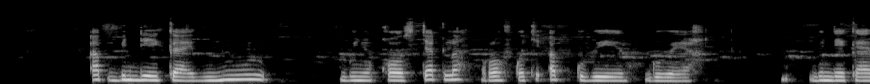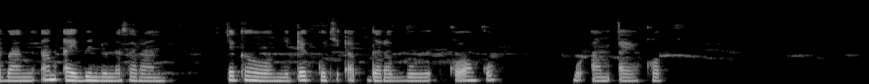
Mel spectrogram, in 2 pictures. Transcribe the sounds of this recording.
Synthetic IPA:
ʔɐp̚bindekajbunuːl | buɲuqɔːscɐtlɐrɔfkɔciʔɐp̚kubiːɾɡuwɛːx | bindɛkaːjbaŋɐʔɐmɐjbindunɐsɐɾan | cɐkːɐŋɔmɲutɛkːɔciʔɐ̰p̚dɐɾɐbuqɔ̰ːŋkɔ | buʔɐmɐjqɔp̚

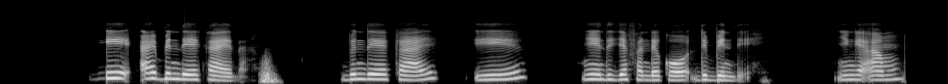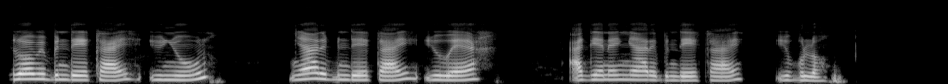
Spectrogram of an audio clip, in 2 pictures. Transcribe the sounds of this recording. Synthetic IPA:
biajbindɛkaːjda̰ | bindɛkaj | ji | ɲidid͡ʒɛfandɛkɔdibindḭ | ɲiŋɡɛ̰ʔam | d͡ʒiɾoːmibindɛkajjuɲul | ɲaːɾibindɛkaːjjuwɛɾ | ʔa̰ɡɛnɛɲaɾibindɛkaj | jubulɔ

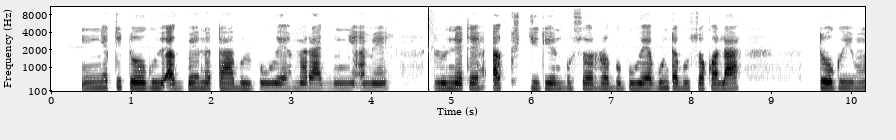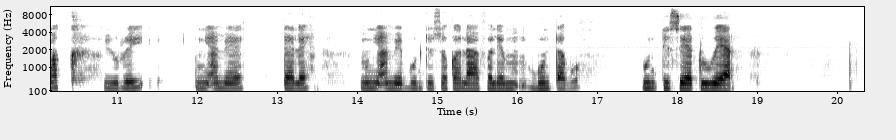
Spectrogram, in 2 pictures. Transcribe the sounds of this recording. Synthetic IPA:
ɲetːitoːɡujak̚bɛnɐtaːbulbuwɛːɾmaɾaːɟ̚muŋiʔa̰me | lunɛteakɟiɡeːnbusɔrːɔbbuwɛbuntabusɔkːola | toːɡujmakː | juɾej | muŋiame | tele | muŋiamebuntisɔkolafɐlembuntabu | buntisɛtuwɛːɾ

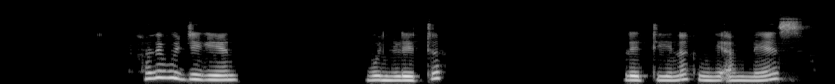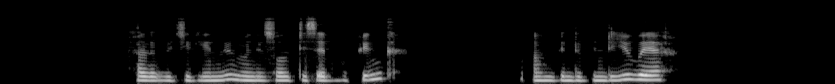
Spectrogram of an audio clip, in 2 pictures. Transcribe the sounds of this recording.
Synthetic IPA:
xɐlɛbuɟiɡeːn | buɲletːə | letːəjinɐkmɐŋɡiʔɐmnɛːs | xɐlɛbuɟiɡinbimɐŋɡisɔltisɛt̚bupiŋ | ɐmbindəbindəjiwɛːx

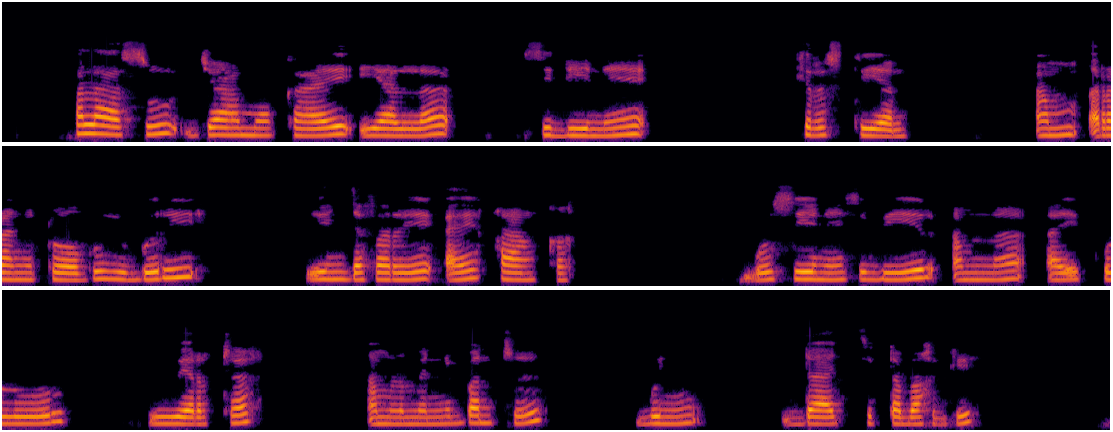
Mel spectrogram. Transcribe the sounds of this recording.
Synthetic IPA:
fɐlaːsuɟaːmɔkaːjjalːɐ | sidine | kiɾistiɐn | ɐmraɲutɔːɡujubəɾi | juɲdɐfɐɾɛɐjqaːŋkɐ | bɔseːnesibiːɾɐmnɐːjkuluːɾ | juwɛɾtɐ | ʔɐmlɐmɛnːibɐntʰə | buɲ | daːc̚titɐbɐxɡi

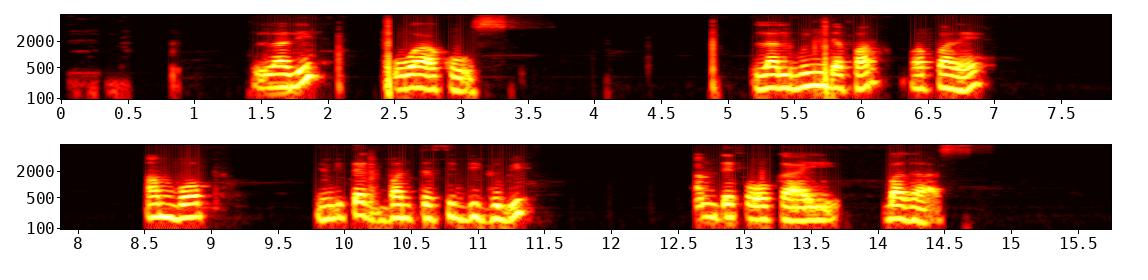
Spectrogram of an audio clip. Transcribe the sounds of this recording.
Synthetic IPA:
lali | waːkoːs | lalbuɲdɛfɐɾ | bapaɾɛ | ambɔp | iŋɡitɛk̚bantɐsidiɡəbi | amdɛfɔːkaːj | baɡa̰ːs

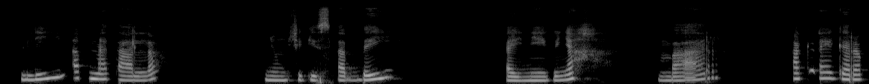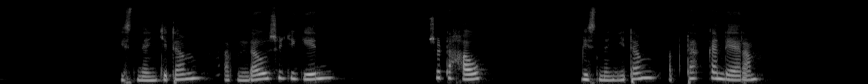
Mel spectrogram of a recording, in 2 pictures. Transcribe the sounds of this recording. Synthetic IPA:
liɐp̚natalːɐ | ɲuŋt͡ʃiɡisɐb̚bɛj | ɐjneɡuɲɐx | mbaːɾ | ʔɐkɐjɡɐɾɐp̚ | ɡ̥isnɐɲcitɐmɐpndɐwsuɟiɡen | sutɐxɐw | ɡisnɐɲitɐmɐp̚takːɐndɛːɾɐm

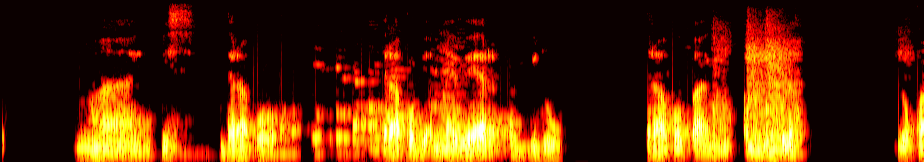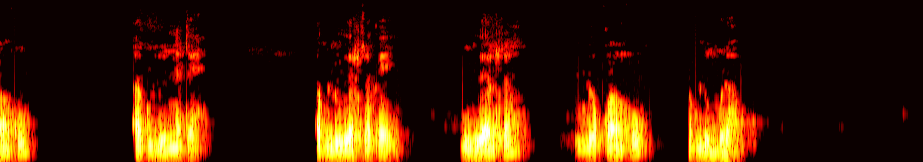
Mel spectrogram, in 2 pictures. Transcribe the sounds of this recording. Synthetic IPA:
manbis | daɾa̰pɔ̰ | daɾapɔbianːawɛɾak̚biduw | d̥aɾa̰pɔbaŋɡiamlubula | luqɔŋku | ʔaklunɛtɛ | ʔakluwɛɾtakaj | luwɛɾta | lukɔ̰ŋku | aklubula

